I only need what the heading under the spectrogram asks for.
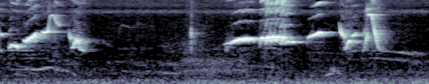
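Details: Morning singing of a white-rumped shama (murai batu) in Central Java: a short rising whistled phrase, a pause, then a longer series of sustained clear whistles and upward-flicking notes.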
